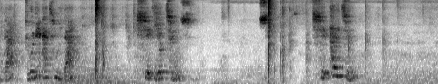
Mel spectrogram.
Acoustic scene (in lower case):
elevator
